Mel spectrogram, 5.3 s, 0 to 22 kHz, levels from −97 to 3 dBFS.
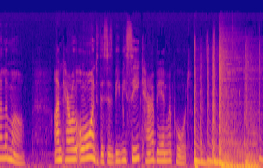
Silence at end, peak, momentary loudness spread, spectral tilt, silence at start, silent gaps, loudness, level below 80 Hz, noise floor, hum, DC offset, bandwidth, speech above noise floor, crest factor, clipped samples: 0 s; -8 dBFS; 9 LU; -7.5 dB/octave; 0 s; none; -23 LUFS; -32 dBFS; -49 dBFS; none; under 0.1%; 12.5 kHz; 26 dB; 16 dB; under 0.1%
